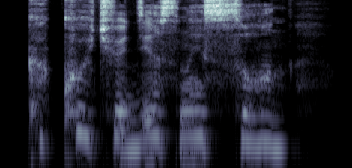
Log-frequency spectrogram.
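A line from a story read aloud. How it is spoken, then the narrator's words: Whisper. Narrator (Russian): прошептала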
